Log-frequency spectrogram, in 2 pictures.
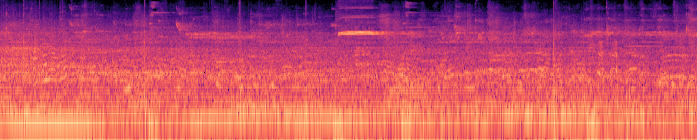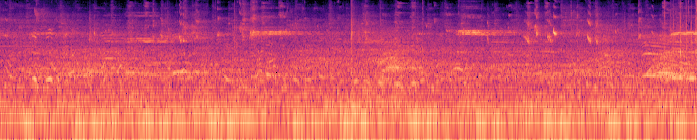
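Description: Volleyball rally on an indoor sport court: sneakers squeaking on the court surface several times and the ball being struck, with a sharp hit near the end, over steady chatter of players and spectators echoing in a large hall.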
